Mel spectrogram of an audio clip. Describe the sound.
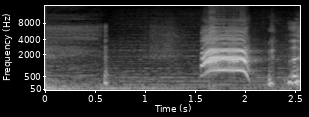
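A voice imitates Lisa Rinna's scream: one loud, shrill shriek lasting about half a second, held on a steady high pitch before dropping off, with a few faint short noises around it.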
